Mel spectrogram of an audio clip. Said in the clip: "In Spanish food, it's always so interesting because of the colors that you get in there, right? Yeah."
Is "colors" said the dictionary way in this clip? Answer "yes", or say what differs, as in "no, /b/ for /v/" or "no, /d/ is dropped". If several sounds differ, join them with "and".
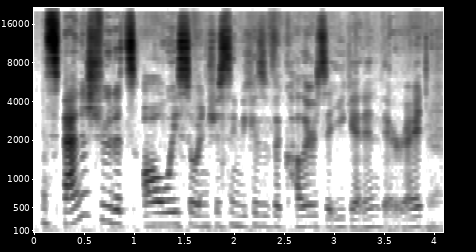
yes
